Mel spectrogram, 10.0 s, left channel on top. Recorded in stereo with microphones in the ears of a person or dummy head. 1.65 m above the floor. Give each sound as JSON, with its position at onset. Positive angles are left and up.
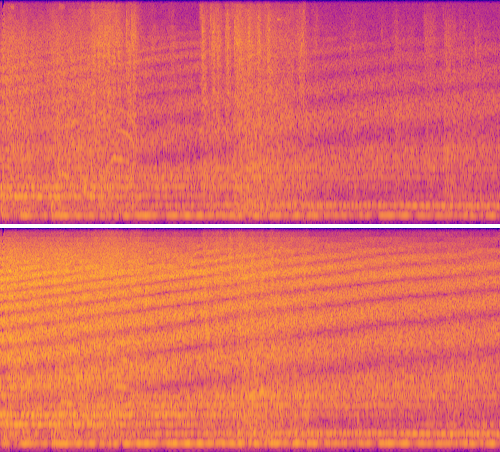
{"t": 0.0, "sound": "a drone", "side_deg": -55}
